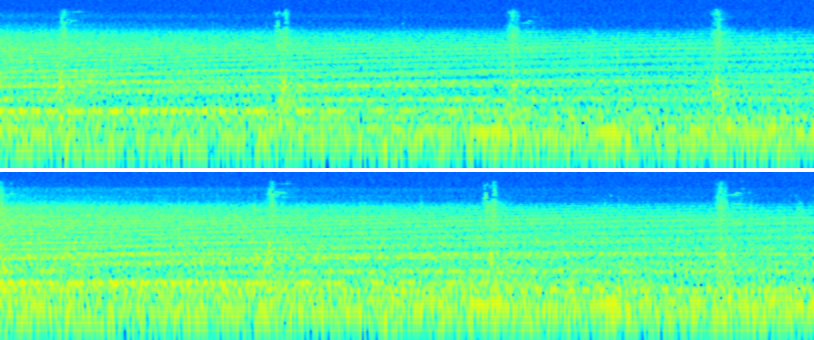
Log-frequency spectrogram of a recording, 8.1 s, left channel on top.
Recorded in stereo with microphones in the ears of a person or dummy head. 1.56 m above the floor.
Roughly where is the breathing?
No breathing in this recording.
